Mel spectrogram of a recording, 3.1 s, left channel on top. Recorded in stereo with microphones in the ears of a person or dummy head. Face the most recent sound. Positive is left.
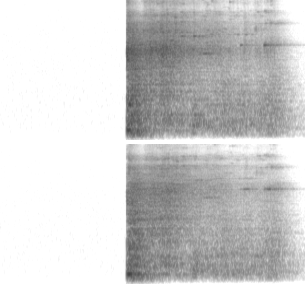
turn(degrees=30)  # may be behind; listen again after turning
